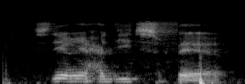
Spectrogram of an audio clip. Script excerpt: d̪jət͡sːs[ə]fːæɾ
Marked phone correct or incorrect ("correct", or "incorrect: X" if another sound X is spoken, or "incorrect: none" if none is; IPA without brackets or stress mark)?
correct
